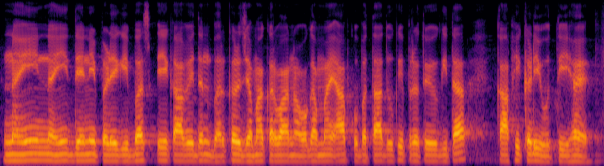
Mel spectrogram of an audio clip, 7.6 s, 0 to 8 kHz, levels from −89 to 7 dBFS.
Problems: none marked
